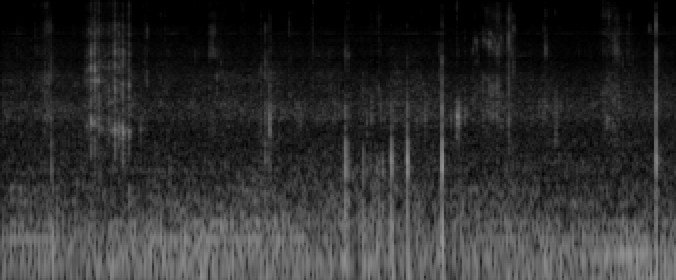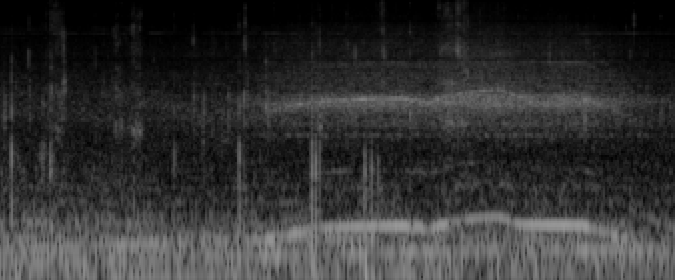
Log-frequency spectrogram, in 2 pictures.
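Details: Puppy eating watermelon indoors in a small room, with wet, crunchy bites and chewing in quick irregular succession, about three per second. A sustained wavering tone enters near the end.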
